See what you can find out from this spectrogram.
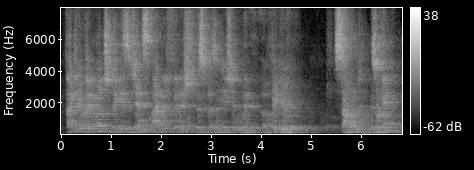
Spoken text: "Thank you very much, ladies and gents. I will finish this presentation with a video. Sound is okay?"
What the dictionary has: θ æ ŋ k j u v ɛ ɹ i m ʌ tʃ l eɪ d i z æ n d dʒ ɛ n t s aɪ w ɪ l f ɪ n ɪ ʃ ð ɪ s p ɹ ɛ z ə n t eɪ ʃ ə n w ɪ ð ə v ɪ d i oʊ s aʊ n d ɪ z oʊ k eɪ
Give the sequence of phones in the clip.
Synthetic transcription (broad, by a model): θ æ ŋ k j u v ɛ ɹ i m ʌ tʃ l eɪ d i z dʒ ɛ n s aɪ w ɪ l f ɪ n ɪ ʃ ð ɪ s p ɹ ɛ z ə n t eɪ ʃ ə n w ɪ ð ə v ɪ d i oʊ s aʊ n d ɪ z oʊ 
